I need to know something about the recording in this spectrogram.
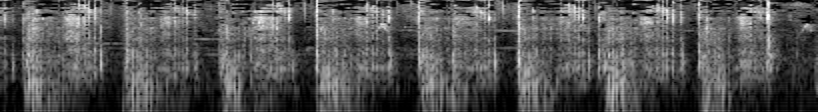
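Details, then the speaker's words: Chainsaw after Texas ice storm, choke on, carb screws untouched: eight steady rope pulls about a second apart, ratcheting whirr, no firing; spark later confirmed present, compression to be checked. Cranks but won't start. "feels like it was trying is it on here well it was trying"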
